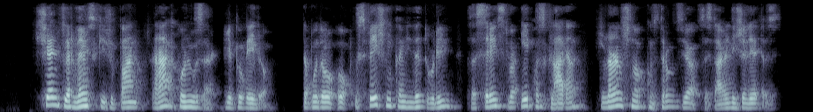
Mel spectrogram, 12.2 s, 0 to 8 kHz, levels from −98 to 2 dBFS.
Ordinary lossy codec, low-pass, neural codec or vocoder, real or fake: AAC, 32 kbps; 7.2 kHz; codec, 16 kHz, 1 kbps, FreqCodec, larger model; fake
